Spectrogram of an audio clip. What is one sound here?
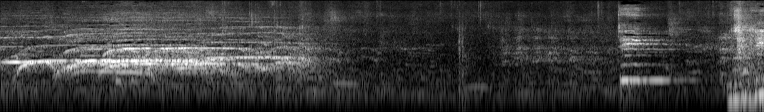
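A man speaks into a microphone through loudspeakers in a large echoing hall.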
